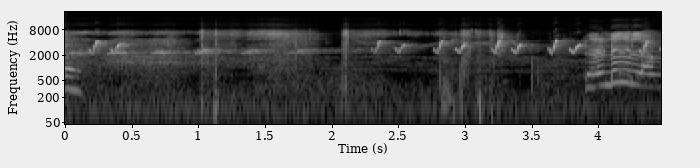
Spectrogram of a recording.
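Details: Trapped squirrel at the moment of release, uttering rapid high chirps in quick bursts, overlapping with clicks and bangs from the trap, people talking, and a loud wavering shout near the end.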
